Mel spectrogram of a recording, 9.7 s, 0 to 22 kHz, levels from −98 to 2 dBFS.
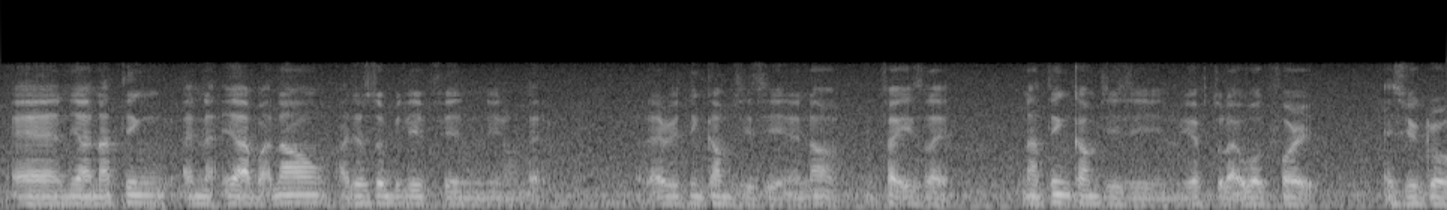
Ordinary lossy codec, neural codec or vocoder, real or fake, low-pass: none; vocoder, 44.1 kHz, 128 mel bands every 256 samples, BigVGAN v2; fake; 7.2 kHz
